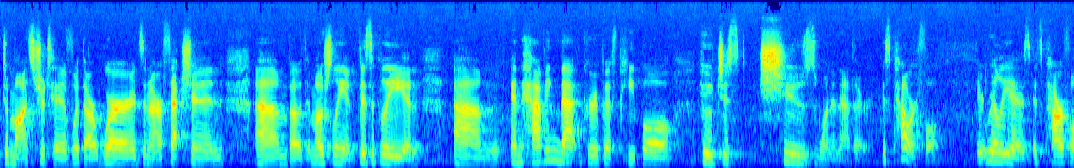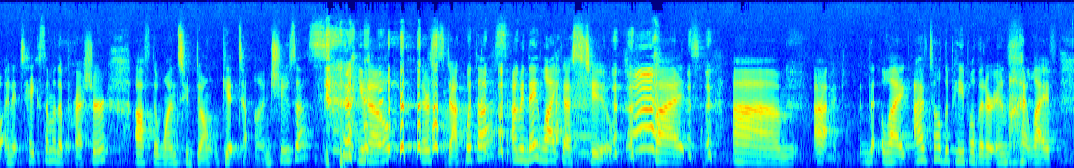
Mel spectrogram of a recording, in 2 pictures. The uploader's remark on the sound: this panel from the 2022 Aspen Ideas Festival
